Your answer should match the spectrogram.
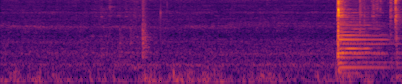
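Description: Metal lid set down on a stainless-steel camping pot, giving one short, bright metallic ring near the end, over a low rumble.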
